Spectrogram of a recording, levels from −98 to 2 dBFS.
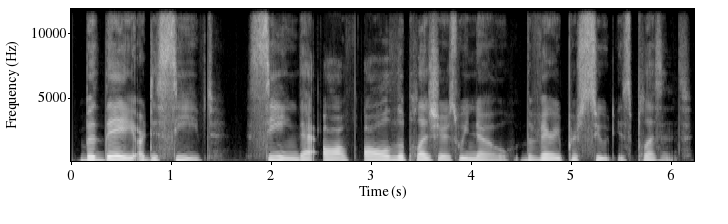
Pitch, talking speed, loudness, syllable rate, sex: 185 Hz, 165 wpm, -19 LUFS, 4.6 syllables/s, female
